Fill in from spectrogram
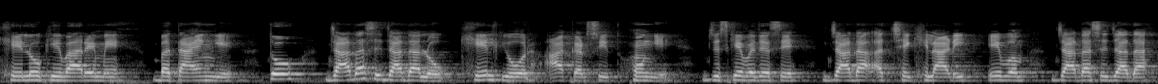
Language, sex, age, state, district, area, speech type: Hindi, male, 18-30, Uttar Pradesh, Sonbhadra, rural, spontaneous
